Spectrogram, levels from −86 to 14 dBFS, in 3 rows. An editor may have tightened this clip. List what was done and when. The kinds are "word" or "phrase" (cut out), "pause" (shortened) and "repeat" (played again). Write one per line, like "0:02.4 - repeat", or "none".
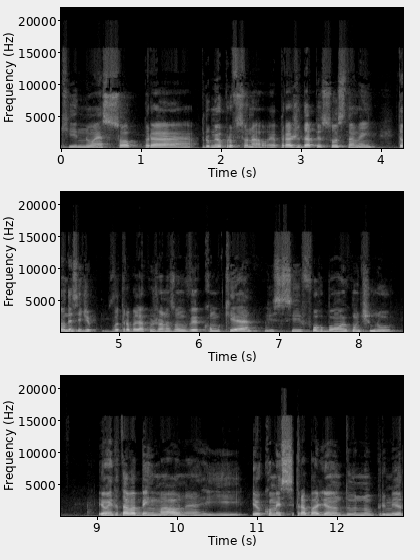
0:11.4 - word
